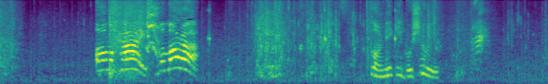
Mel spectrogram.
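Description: A dolphin chirps and whistles.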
